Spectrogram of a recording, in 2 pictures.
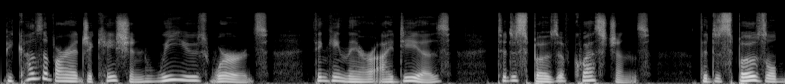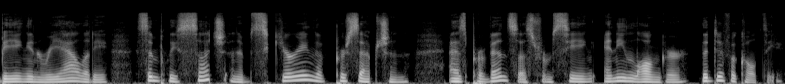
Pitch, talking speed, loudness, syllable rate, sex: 140 Hz, 135 wpm, -19 LUFS, 4.6 syllables/s, male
